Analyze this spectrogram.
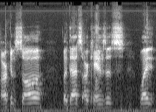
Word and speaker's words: Arkansas: not i don't know it's not your case it's not my cancer it's not our cancers it's arkansas arkans jumping out to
